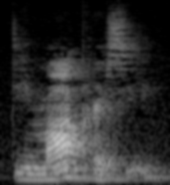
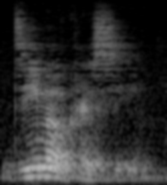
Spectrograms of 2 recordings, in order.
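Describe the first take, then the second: First: The stress is on the second syllable. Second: The stress is on the first syllable. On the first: "If we stress the second syllable" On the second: "If we're stressing the first syllable"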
